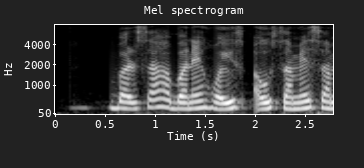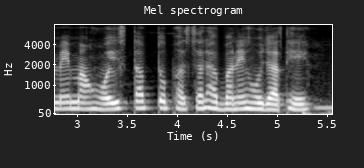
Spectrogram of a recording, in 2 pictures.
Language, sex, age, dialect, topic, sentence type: Chhattisgarhi, female, 18-24, Central, agriculture, statement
